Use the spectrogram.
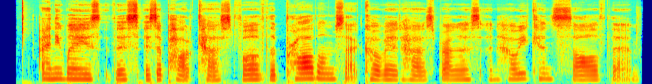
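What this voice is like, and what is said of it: Strained, worn-out voice. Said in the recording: “my voice is dying because I literally just did episode 4 ... my voice hates it”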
